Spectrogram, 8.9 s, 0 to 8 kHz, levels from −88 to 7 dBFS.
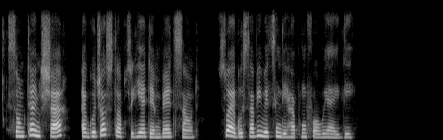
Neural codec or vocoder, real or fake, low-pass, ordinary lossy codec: codec, 24 kHz, 6 kbps, HILCodec; fake; 7.2 kHz; none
